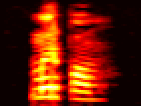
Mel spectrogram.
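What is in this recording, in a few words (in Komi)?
"мырпом", Komi, female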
